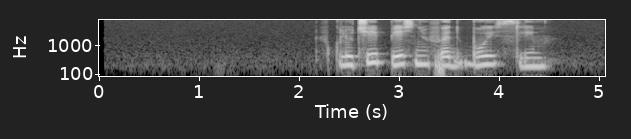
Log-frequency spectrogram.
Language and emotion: Russian, neutral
